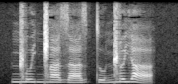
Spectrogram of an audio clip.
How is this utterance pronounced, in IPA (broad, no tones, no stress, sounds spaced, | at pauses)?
ŋ͡ǁ u j ŋ͡ǁ a z a z t u ŋ͡ǁ ɵ j a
